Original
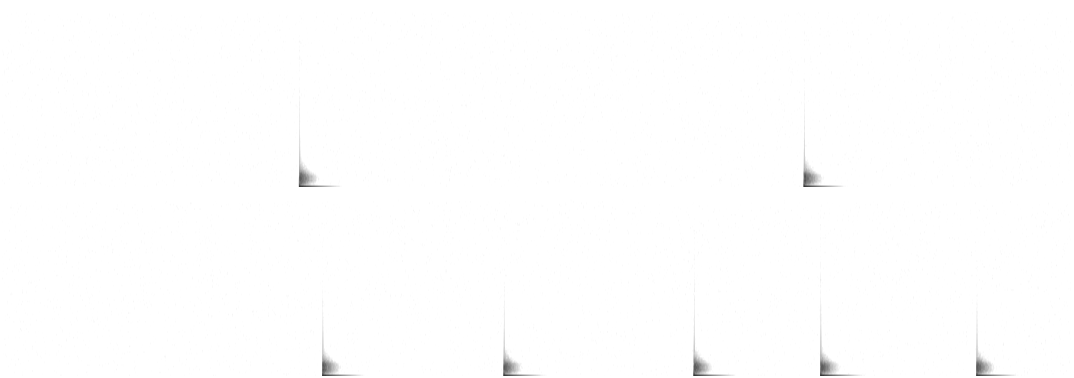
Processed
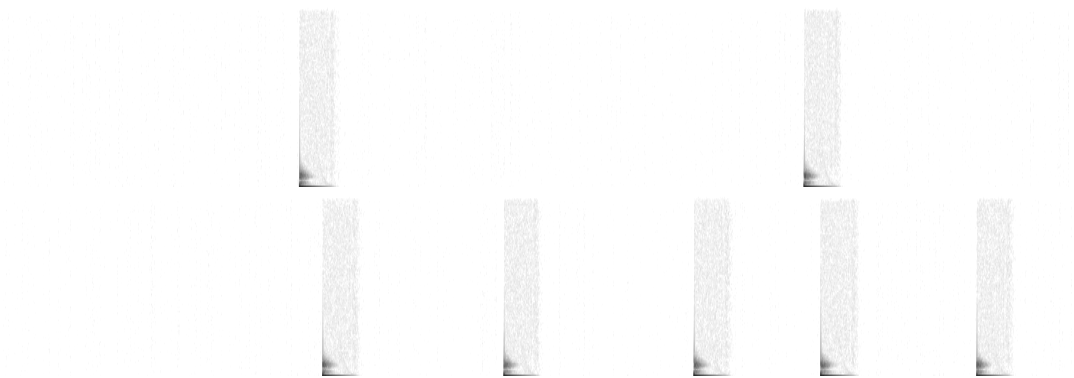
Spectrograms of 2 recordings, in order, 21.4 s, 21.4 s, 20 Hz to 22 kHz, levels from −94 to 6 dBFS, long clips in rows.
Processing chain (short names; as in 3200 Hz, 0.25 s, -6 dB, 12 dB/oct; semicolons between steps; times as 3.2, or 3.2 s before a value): Butterworth band-stop 900 Hz, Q 0.88; requantised 12-bit, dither none; gain +4.5 dB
